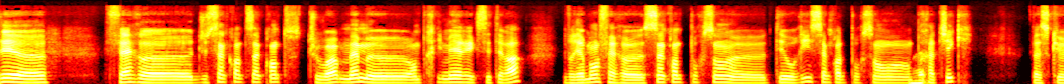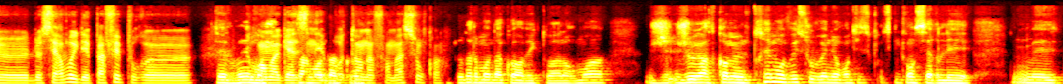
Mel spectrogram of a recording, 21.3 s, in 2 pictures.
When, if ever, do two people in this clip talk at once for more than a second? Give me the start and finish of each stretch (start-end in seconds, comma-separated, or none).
13.1-14.3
